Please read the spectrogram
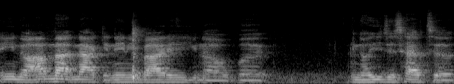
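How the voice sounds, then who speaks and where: A man with a fairly low pitch speaks in a monotone, flat way. Noticeable background noise and audible room echo fill the recording. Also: moderate pace. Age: 20s. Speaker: vlogger's boyfriend. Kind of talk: casual chat.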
